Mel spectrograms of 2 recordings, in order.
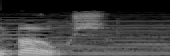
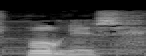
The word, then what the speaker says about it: Pogues: Y después tendremos a los clásicos entre los clásicos de la historia del punk rock celta, The Pogues, pronunciado de esta manera, pero que todos aquí en España conocemos popularmente como los Pogues.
